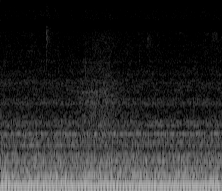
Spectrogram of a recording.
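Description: A steady low hum with faint even hiss, unchanging throughout: constant background machine or room noise with no speech.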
